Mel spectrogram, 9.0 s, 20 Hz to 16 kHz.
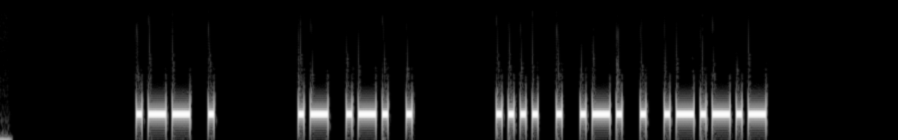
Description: Morse code, heard as a keyed tone, about 21 wpm, 700 Hz. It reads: WE ARE HERE.
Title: 2x Word-Spacing - Sentences from Top 200 Words - 20wpm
